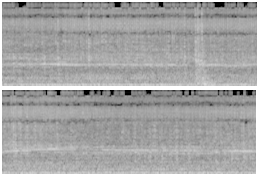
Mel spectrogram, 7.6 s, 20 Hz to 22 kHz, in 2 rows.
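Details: Chevy 305 small-block V8 at low rpm: low idle rumble with a light, fast metallic valvetrain-type rattle on top and a faint steady whine; owner suspects a bent pushrod or bad lifter, unconfirmed.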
